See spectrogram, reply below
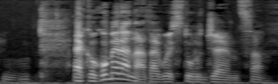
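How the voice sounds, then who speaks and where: A man's voice: fairly low pitch, very animated, moderate pace, pushed and bright, a little hiss or hum. A man hosting a conversational radio interview, putting questions and comments to his guest.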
